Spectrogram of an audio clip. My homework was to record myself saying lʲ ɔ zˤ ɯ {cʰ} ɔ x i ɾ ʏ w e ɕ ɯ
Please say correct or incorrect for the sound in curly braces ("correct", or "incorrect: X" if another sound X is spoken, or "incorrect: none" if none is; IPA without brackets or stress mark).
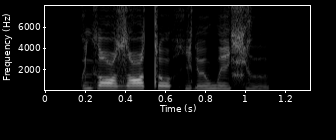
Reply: incorrect: t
